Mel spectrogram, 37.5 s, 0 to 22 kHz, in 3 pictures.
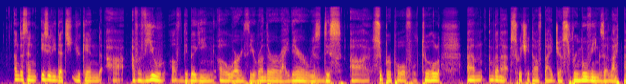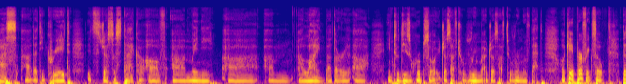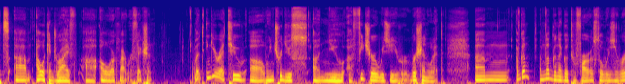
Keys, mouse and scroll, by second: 9.6-10.9 alt+drag, 9.6-10.9 alt+right drag, 10.9 alt+double click, 13.1 click, 13.8 click, 14.6 click, 15.0-15.8 drag, 15.8 click, 16.7 click, 17.6 click, 19.8 click, 21.1 Delete, 24.9 Delete, 24.9-25.4 drag, 25.6 click, 34.0-37.5 drag.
